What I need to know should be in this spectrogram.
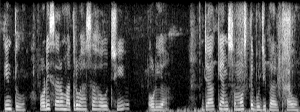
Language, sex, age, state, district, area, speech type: Odia, female, 18-30, Odisha, Rayagada, rural, spontaneous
